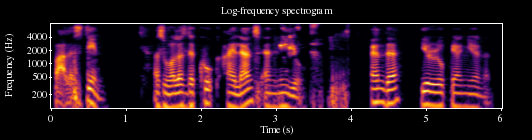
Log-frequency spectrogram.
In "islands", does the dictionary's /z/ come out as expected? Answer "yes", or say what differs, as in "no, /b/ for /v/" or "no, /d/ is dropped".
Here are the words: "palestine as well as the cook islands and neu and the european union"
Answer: no, /s/ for /z/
